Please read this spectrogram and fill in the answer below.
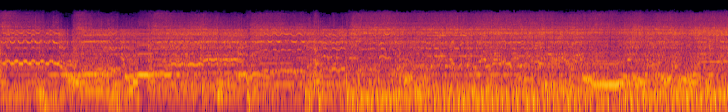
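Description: Live heavy rock band playing an instrumental passage on electric guitars, bass and drum kit. The playing gets denser and heavier about halfway through.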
